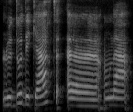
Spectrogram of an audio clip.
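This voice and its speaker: A woman's voice: medium pitch, slow. A woman with a slight lisp on her s sounds, giving an informal card reading and thinking aloud in a hesitant way. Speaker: tarot and angel card reader.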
